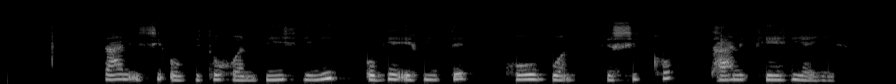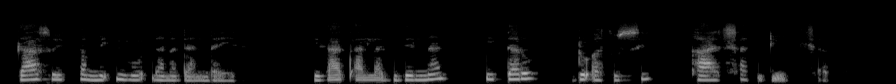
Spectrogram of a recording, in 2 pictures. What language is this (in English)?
Wolaytta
